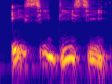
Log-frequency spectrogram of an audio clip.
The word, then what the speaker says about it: AC/DC: From Wikipedia, AC/DC is pronounced one letter at a time.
